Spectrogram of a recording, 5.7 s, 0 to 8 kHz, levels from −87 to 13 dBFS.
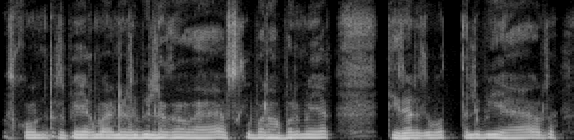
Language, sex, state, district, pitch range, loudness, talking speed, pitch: Hindi, male, Uttar Pradesh, Saharanpur, 155-165 Hz, -15 LUFS, 175 wpm, 160 Hz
